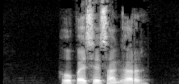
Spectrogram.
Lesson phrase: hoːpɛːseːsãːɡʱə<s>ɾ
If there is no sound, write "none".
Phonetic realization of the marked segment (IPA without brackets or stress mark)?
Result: none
